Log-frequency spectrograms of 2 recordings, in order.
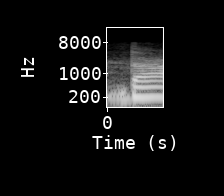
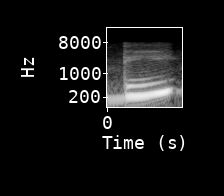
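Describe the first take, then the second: First: The vowel of 'the' sounds like 'duh'. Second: The vowel of 'the' sounds like 'dee'. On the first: The speaker calls it wrong. "দ্য I E L T S বললে ভুল হবে" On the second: The speaker calls it right. "তাই দি হবে"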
